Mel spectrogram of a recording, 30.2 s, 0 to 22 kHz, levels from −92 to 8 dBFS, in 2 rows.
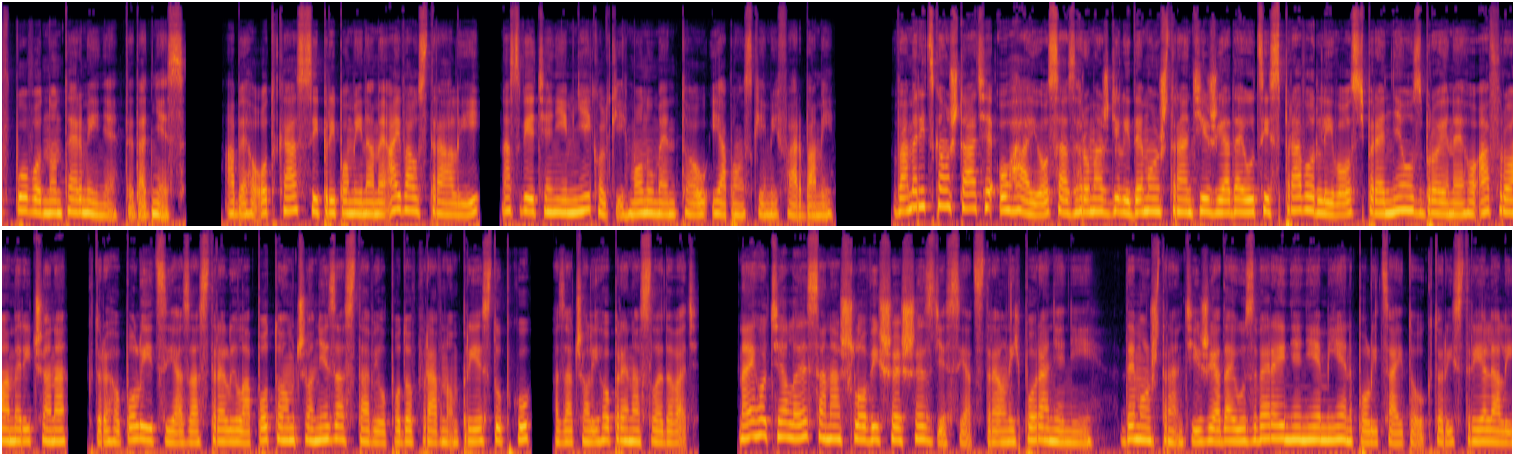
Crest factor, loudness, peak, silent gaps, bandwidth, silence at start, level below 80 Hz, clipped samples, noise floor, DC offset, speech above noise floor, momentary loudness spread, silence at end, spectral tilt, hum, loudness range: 12 dB; -15 LUFS; -4 dBFS; 2.03-2.07 s, 4.90-4.94 s, 8.40-8.46 s, 8.66-8.70 s, 15.77-15.85 s, 20.42-20.52 s, 22.19-22.30 s, 22.38-22.42 s; over 20 kHz; 0 s; -36 dBFS; under 0.1%; under -90 dBFS; under 0.1%; over 76 dB; 6 LU; 0 s; -5 dB/octave; none; 3 LU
